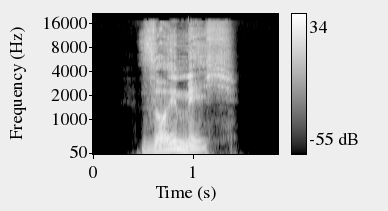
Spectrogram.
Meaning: 1. belated (later in relation to the proper time, especially of obligations such as payments) 2. careless
- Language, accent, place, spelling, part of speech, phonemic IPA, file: German, Germany, Berlin, säumig, adjective, /ˈzɔɪ̯mɪç/, De-säumig.ogg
